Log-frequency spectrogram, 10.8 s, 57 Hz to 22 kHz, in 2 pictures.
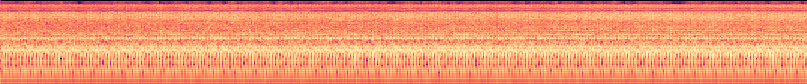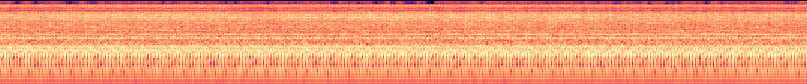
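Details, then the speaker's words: Old pancake air compressor running in garage, noise test against California Air Tools 2010A: loud steady buzzing drone with fast even pulse, no knocks or dropouts; peaked over 85 decibels consistently, pumping normally but loud. "so I think as you can see it peaked over 85 decibels pretty consistently a pretty loud compressor"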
